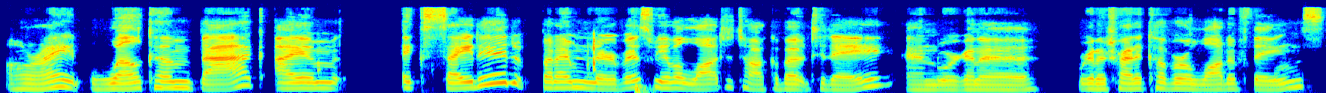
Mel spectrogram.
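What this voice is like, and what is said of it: Hoarse, congested voice. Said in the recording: “If I'm a little bit hoarse, I'm just recovering from COVID ... a little bit nasty sounding ... if I'm a little bit congested”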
